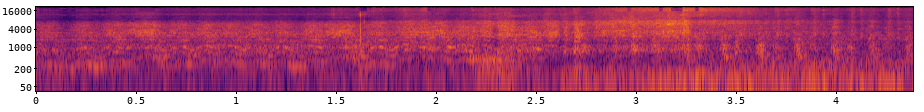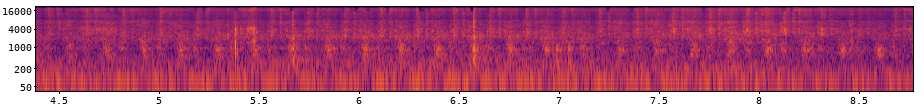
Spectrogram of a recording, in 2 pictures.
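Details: Small block V8 restarted after cooling down: fast, heavy rhythmic knock about two or three per second over idle; rod bearing 1 later found nearly gone and spinning, rod bearing 2 worn out.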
